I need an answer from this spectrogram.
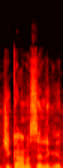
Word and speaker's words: Xikano Syndicate: out there yeah you know what I mean Chicano Syndicate tell them how to spell that x-i-k-a-n-o-s-y-n-d-i-c-a-t-e to come on all platforms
